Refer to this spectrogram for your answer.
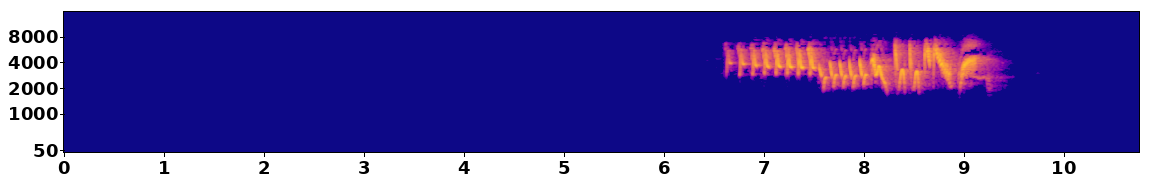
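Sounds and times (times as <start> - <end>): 
common chaffinch singing: 6.6 - 9.4.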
